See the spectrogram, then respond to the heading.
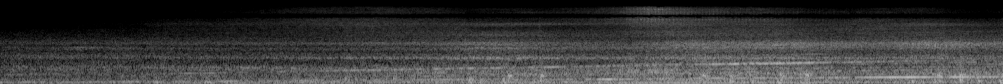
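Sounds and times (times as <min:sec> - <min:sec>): rising train whine: 0:00.0 - 0:10.0
electric train running: 0:02.8 - 0:10.0.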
